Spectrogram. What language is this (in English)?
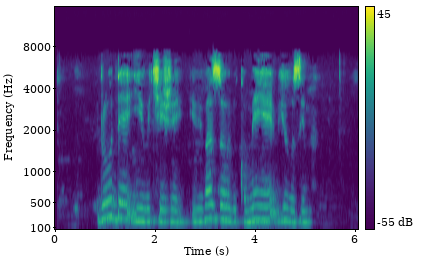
Kinyarwanda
